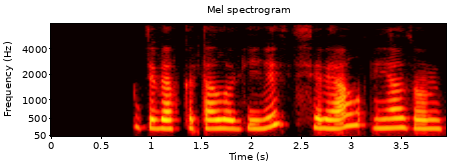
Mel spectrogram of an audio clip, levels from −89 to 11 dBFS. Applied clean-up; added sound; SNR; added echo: neural mask model Resemble Enhance denoiser.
